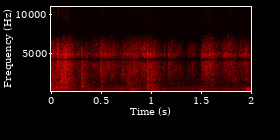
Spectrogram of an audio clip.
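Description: Bubble-wrap packaging rustling and crinkling in the hands, with small irregular crackles, as it is pulled out of a cardboard box.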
